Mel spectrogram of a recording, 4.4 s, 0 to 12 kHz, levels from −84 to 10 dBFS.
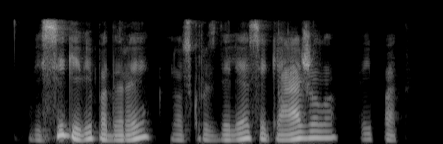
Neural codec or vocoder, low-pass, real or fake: none; 7.2 kHz; real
